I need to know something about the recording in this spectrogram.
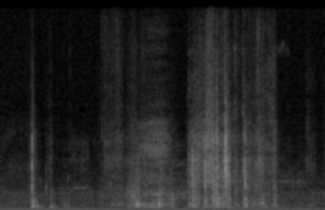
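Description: Paper and card rustling as a folded paper sheet is handled and pulled from a cardboard box, a few light clicks at first and then a couple of seconds of crinkling.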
